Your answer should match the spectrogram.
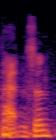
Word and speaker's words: Pattinson: Pattinson? Is that how you say it? – Pattinson.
